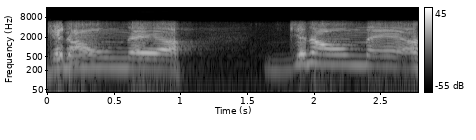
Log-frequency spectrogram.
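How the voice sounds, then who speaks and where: In a put-on character voice, a woman swings her pitch very widely from a fairly low base. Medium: stage play. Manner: terse.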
